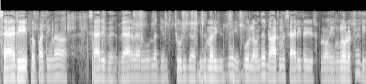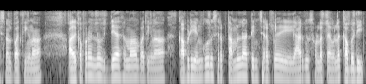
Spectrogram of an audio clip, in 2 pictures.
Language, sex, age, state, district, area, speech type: Tamil, male, 18-30, Tamil Nadu, Namakkal, rural, spontaneous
